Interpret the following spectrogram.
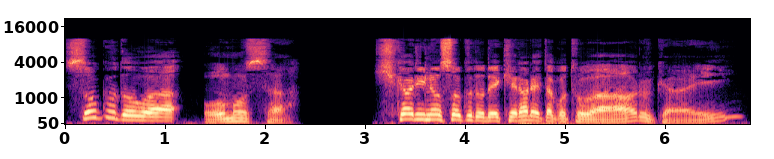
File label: voice, dubbing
